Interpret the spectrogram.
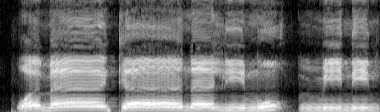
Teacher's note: Hamzah kenal pasti Dekat mana tempat keluar dia di Pangkal pangkal kerongkong kita ni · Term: huruf hamzah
